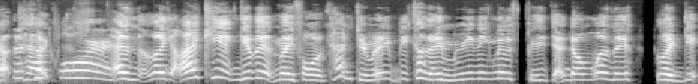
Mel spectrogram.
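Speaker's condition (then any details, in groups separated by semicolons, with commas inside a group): Cerebral palsy; spastic, ataxic features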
